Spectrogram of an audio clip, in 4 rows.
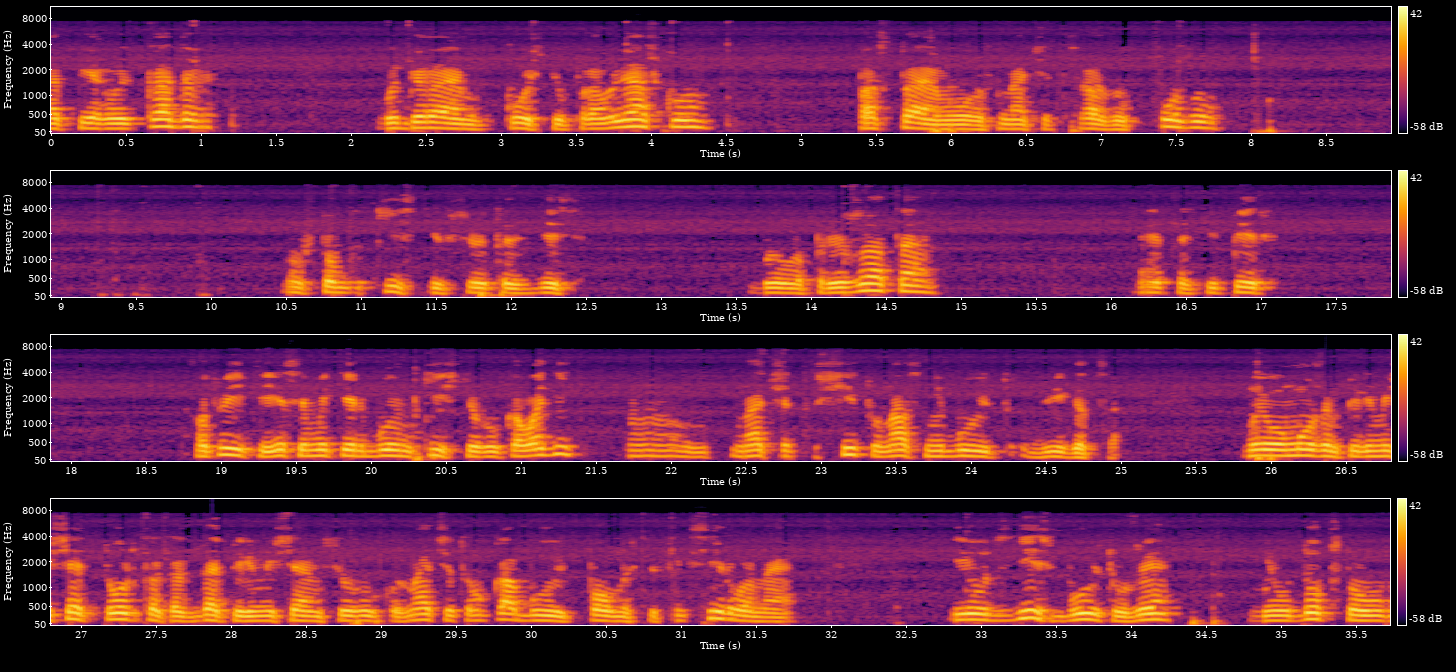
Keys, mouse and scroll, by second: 2.2-3.5 drag, 3.7 middle click, 4.2 middle click, 5.9 r, 7.4 click, 8.1 g, 9.5 middle click, 12.3 r, 14.3 click, 20.3 r, 22.7 click, 25.9 g, 27.4 click, 28.9 r, 30.8 click, 31.2-33.1 middle drag, 34.4 r.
